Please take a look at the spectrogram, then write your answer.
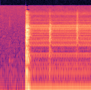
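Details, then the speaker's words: Newly built TrainWreck Liverpool tube guitar amp, power-up after voltage checks (some readings odd): switch-on thump, then steady low mains hum with buzzy edge that never fades; cause unknown. "I'm going to turn that back up, forget the hum and noise, and tap around a little bit and see if I can figure out what's causing that nasty hum."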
